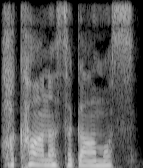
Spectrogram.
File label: Dialogue Generic; Hollow Knight; Hornet Dialogue Generic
